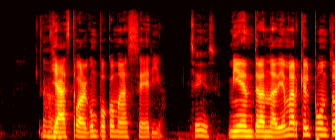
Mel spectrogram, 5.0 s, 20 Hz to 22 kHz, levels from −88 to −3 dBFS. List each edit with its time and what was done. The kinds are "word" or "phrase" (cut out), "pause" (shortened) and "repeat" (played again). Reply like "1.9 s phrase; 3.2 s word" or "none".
1.1 s word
